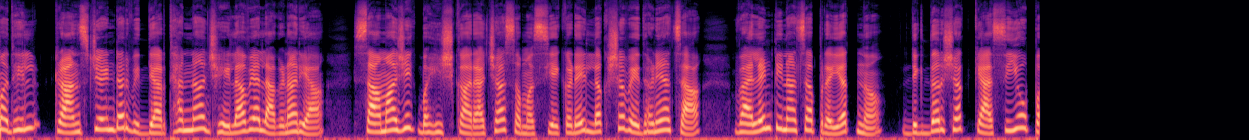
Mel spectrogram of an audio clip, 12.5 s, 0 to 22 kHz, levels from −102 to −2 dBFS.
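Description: At 10.39 s the speech cuts out mid-flow and never comes back. It's an audio dropout to silence that runs right through to the end. The gap is dead silence with no room tone underneath, so the input was likely lost somewhere upstream, maybe a device disconnecting, a link failing or a mute getting hit, while the recorder carried on writing silence. Whatever was said in those last couple of seconds is simply gone.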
